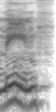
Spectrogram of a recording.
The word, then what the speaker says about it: meme: And I just made a meme. I say meme because it's M-E-M-E, me, not meme. If they want me to say meme, spell it M-E-E-M.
